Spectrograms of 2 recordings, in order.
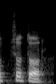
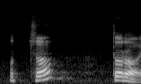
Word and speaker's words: উচ্চতর: বিশেষণ শব্দের শেষে যদি তর বা তম থাকে তাহলে কি অ এর উচ্চারণ উকার হবে। যেমন উচ্চতর, তখন উচ্চতর, এখানে হসন্ত দিতে হবে উচ্চতর।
